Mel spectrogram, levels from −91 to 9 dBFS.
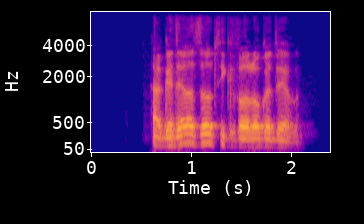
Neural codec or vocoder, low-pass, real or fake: none; 7.2 kHz; real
